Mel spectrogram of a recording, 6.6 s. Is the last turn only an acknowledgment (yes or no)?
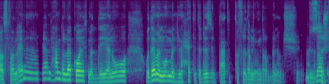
no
